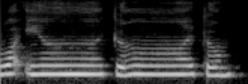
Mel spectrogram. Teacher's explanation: नून की आवाज़ को छुपाएँगे तो एक अलिफ के बराबर रुकेंगे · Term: इख़फ़ा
